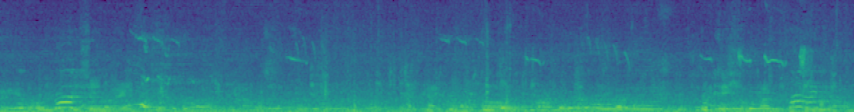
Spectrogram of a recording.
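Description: A German shepherd-type dog whining in short rising and falling notes, under a low murmur of voices, with birds chirping now and then.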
